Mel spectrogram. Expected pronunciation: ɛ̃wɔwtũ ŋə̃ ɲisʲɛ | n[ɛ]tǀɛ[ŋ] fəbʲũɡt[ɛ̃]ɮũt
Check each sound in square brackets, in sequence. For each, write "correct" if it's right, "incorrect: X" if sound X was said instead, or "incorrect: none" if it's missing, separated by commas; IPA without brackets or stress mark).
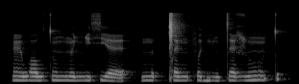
incorrect: ə, correct, incorrect: ɛ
